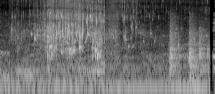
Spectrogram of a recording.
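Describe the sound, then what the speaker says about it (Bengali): Fresh coriander leaves being rinsed in water, with close splashing and trickling that swells, pauses briefly and resumes, no voices. "ধনে পাতাগুলো এবারে ভালো করে ধুয়ে নেব।"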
